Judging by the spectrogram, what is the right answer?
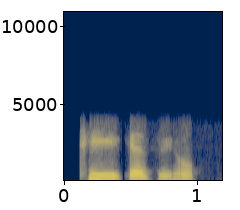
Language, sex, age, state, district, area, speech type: Punjabi, female, 18-30, Punjab, Mohali, urban, conversation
